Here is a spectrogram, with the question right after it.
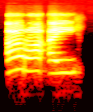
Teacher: حمزہ کو یا سے ملائیں گے، یہاں پر یہ یا لین ہے، یا ساکن ہے، اس سے پہلے زبر کی حرکت ہے. اس کو جلدی پڑھیں گے، کھینچنا نہیں ہے. ارأی، را کو موٹا پڑھنا ہے کیونکہ را پر زبر ہے.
